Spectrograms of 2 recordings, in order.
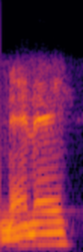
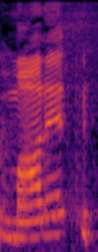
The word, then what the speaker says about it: Monet: That's how you pronounce it? I thought it was like Manet. – Monet.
